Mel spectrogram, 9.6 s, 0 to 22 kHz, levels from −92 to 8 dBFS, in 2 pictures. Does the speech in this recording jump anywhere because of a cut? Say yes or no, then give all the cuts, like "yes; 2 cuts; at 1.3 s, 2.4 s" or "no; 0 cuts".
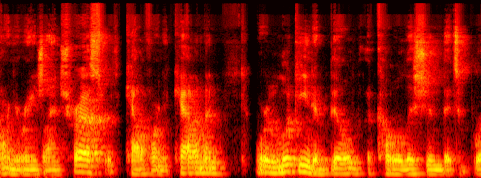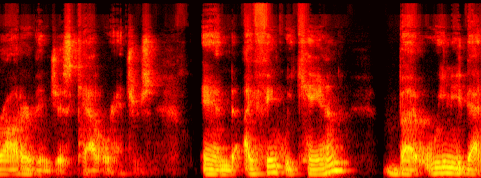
no; 0 cuts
